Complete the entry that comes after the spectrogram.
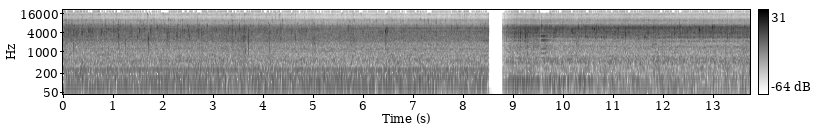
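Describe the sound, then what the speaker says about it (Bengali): Steady, loud sizzling of potatoes frying in hot oil with turmeric and salt, continuous throughout with a brief dropout near the end before the frying resumes. "আলুটা সবার প্রথম ভেজে নেব তেল হলুদ আর নুন দিয়ে আলুটা ভেজে নেব"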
